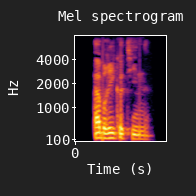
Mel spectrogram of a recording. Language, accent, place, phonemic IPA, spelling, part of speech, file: French, France, Lyon, /a.bʁi.kɔ.tin/, abricotine, noun, LL-Q150 (fra)-abricotine.wav
- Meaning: a Swiss brandy made from apricots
